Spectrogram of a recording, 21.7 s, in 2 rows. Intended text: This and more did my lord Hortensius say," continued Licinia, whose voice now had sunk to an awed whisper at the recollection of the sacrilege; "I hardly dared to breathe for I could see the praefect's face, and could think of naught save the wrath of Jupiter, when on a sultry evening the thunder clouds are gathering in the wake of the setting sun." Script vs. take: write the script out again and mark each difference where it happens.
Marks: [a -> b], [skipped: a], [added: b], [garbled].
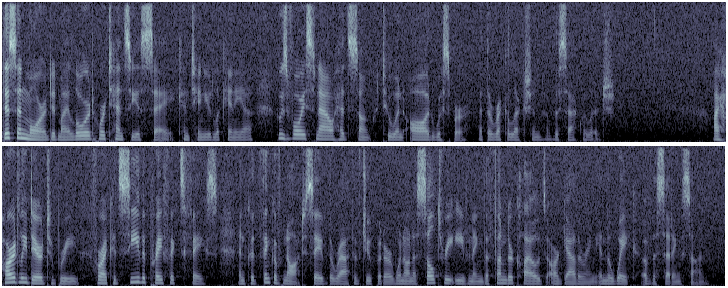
This and more did my lord Hortensius say," continued Licinia, whose voice now had sunk to an awed whisper at the recollection of the sacrilege; "I hardly dared to breathe for I could see the praefect's face, and could think of naught save the wrath of Jupiter, when on a sultry evening the thunder clouds are gathering in the wake of the setting sun."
